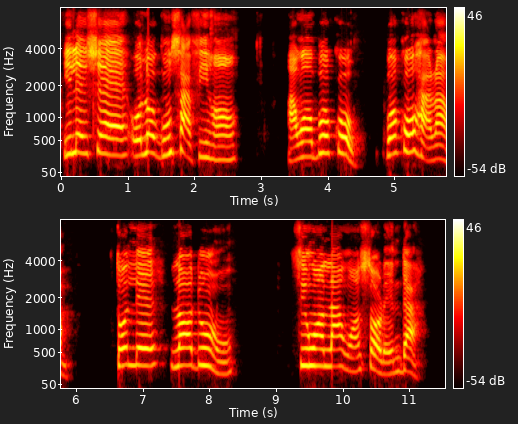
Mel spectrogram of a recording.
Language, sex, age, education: Yoruba, female, 46-60, tertiary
